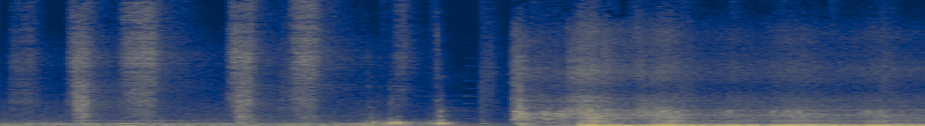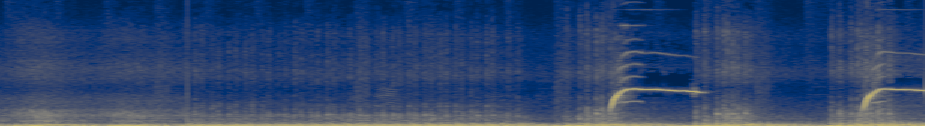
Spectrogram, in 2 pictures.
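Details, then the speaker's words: Freshly started engine. It catches after cranking with starting fluid sprayed in and settles into a lumpy, uneven low rumble. The owner suspects it is running on only six cylinders and will check it before storing it. "I think it's only running on six cylinders right now so we're going to look at that before we put it away"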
